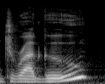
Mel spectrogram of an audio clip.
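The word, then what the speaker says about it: Dragoo: Wendy Gillenwater and Greg, I'm going to pronounce this name Drago. It's D-R-A-G-O-O. Drago. – That's like, okay. Sounds like something you put on spaghetti.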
